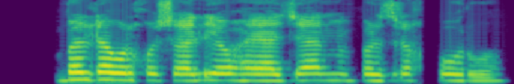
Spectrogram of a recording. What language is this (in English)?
Pashto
